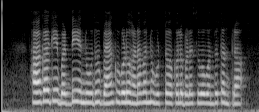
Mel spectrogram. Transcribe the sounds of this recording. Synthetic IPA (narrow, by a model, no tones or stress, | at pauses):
haːɡaːɡibɐɖːijɐnːuʋud̪ubjaːŋkuɡɐɭuɦɐɳɐʋɐnːuɦuʈːɐɦɐkɐlubɐɭɐsuʋɐʋond̪ut̪ɐnt̪ɾɐ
